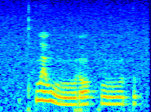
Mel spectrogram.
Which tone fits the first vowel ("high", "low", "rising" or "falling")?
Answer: high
